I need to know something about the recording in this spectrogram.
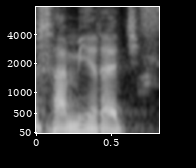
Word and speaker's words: Samiraz: Jadi bacanya itu Samiraj. Samiraj. Oh, ini soalnya Z. Jadi saya bacanya Samiraj.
